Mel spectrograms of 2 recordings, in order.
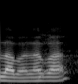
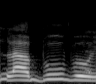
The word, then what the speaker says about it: Labubu: When Abig first came, she said, lava lava. Like, no, it's not lava lava. It's Labubu.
